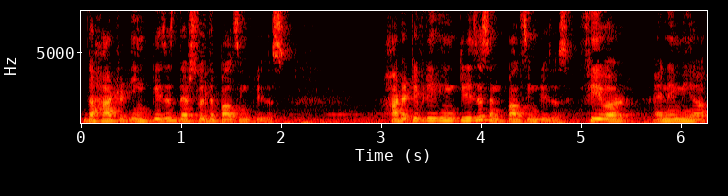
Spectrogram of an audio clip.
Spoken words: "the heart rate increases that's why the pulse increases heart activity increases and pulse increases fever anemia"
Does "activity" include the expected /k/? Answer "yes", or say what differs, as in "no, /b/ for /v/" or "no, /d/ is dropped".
no, /k/ is dropped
